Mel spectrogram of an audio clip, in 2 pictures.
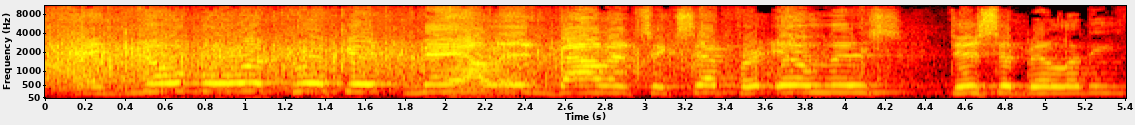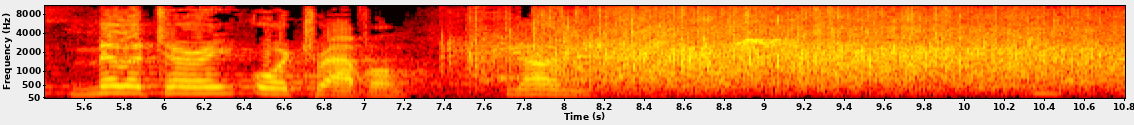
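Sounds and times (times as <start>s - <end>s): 
crowd cheering: 0.0s - 3.2s, 7.4s - 10.8s
applause from a political audience of Republicans: 0.0s - 3.4s, 7.4s - 10.8s
speech: 0.2s - 8.3s.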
